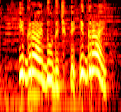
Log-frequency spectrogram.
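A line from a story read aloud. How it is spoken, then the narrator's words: Shouting. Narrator (Russian): закричала Женя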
